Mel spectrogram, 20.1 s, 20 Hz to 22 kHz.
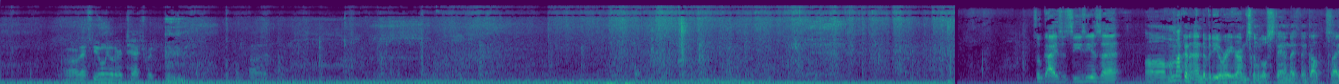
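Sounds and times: footsteps: 2.8 - 15.5
motor humming: 2.9 - 13.1.

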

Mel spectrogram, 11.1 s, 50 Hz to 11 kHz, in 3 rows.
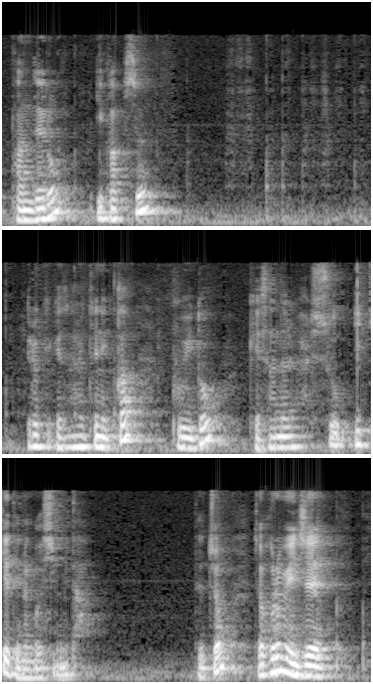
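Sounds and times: stylus scratching on tablet screen: 0.6 - 4.2.

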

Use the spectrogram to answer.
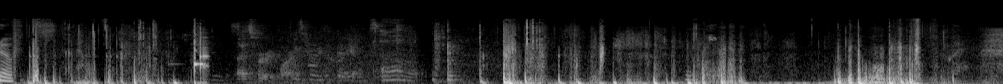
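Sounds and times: microphone handling knocks: 4.8 - 7.5.

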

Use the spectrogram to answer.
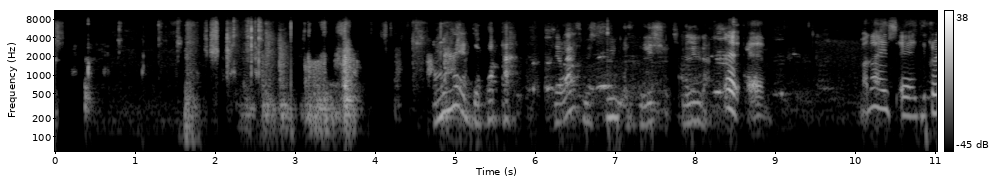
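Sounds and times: person speaking over video call: 4.4 - 11.0.

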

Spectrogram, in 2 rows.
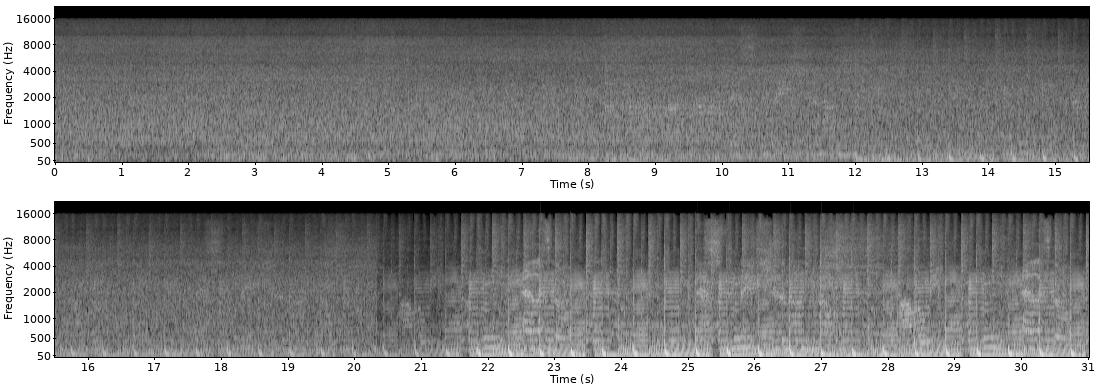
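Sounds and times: waterfall rushing over rocks: 0.0 - 20.7, 21.4 - 31.0
low uneven rumbling: 11.8 - 31.0.

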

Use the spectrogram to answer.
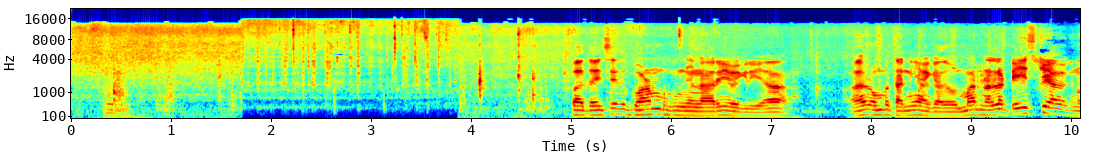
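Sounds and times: vegetables sizzling in oil: 0.0 - 6.9.

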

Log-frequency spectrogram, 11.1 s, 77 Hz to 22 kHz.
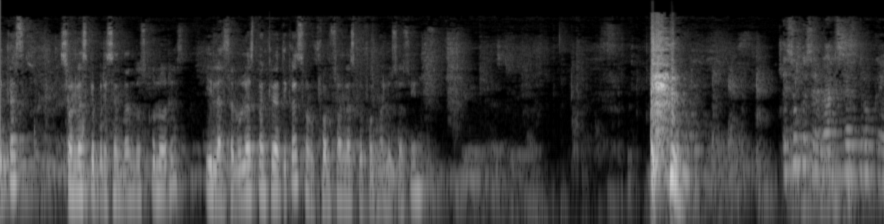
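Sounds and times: person coughing: 8.1 - 8.8.

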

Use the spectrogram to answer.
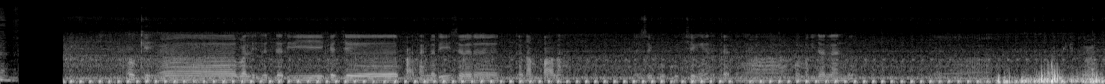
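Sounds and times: small motorcycle engine idling: 0.6 - 11.0.

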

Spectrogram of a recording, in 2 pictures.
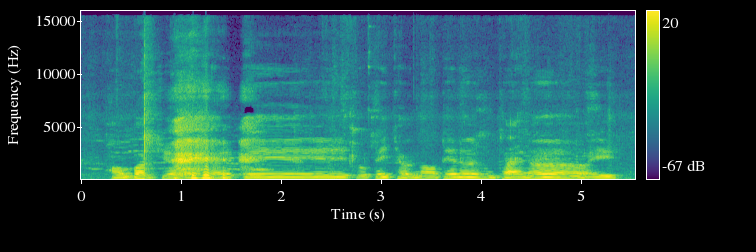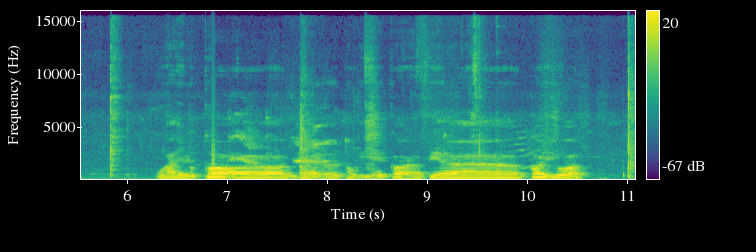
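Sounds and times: person speaking: 0.4 - 3.2.

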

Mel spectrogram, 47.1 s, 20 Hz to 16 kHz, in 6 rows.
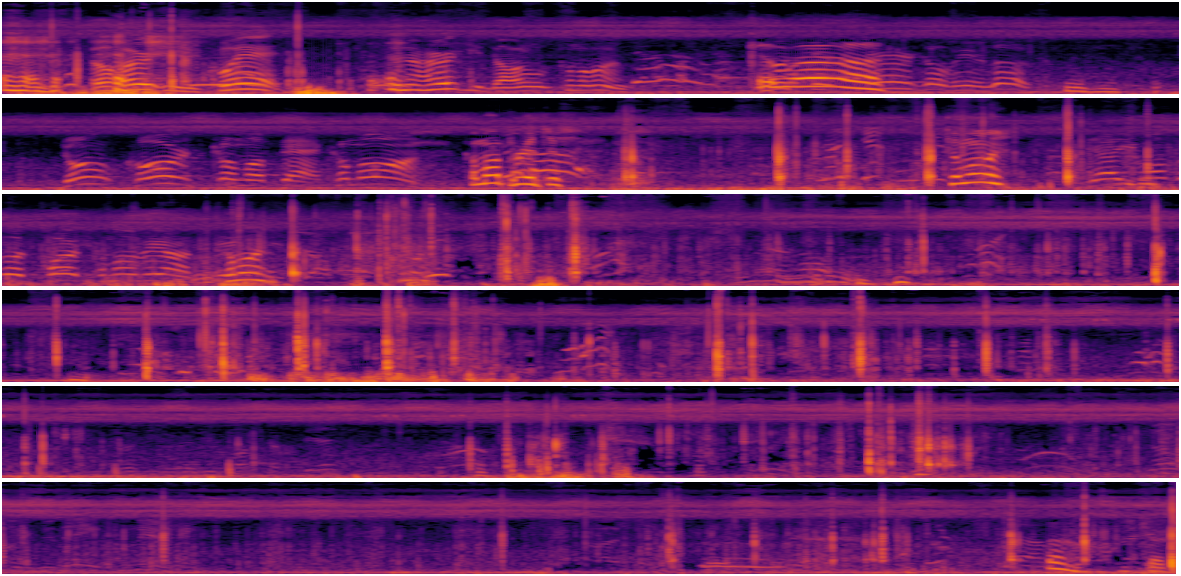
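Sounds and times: crickets chirping: 0.0 - 47.0
footsteps on grass: 11.4 - 33.2, 34.3 - 47.0.

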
